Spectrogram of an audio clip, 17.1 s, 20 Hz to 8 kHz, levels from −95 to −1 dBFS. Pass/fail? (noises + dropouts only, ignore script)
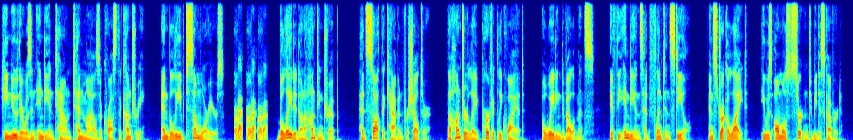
fail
